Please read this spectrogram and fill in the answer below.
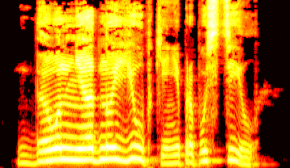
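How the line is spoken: Hoarse objection. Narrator (Russian): сипло возразил Рус Нагашов

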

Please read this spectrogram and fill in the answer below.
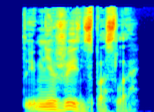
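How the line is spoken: Very quiet, unpretentious. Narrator (Russian): сказал я совсем негромко и постарался без пафоса

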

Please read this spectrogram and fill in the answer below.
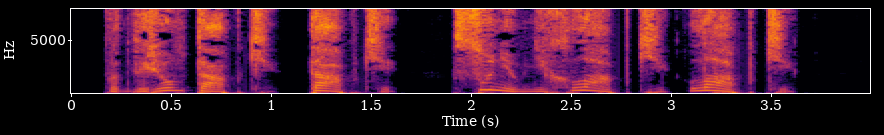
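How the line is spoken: Whispering. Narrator (Russian): шептать ему в ушко

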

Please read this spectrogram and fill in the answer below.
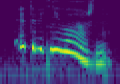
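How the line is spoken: Cheerful boy. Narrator (Russian): бодро сказал мальчик

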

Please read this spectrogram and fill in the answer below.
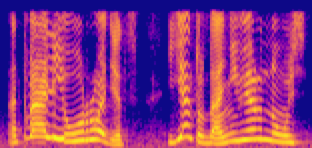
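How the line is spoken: Feisty squeaky girl's voice. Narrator (Russian): боевито пропищала девушка

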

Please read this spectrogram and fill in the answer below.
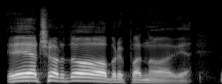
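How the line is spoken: Loud laughter. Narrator (Belarusian): зарагатаў Дубатоўк

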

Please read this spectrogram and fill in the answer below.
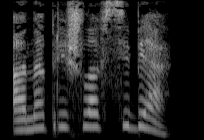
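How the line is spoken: Soft. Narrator (Russian): мягко сообщила куда-то Санди

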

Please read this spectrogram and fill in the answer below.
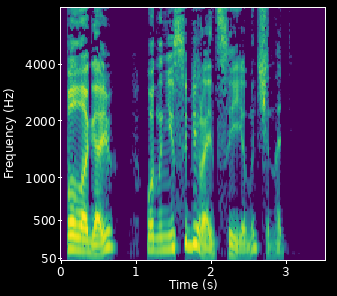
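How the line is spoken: Declaring after laughter. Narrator (Russian): Отсмеявшись, она заявила

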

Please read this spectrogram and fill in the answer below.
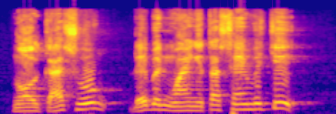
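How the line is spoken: Shouted. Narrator (Vietnamese): mấy anh Tuần thét

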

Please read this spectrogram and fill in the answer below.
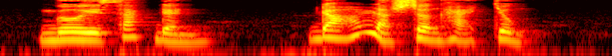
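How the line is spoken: Stern, impatient question. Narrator (Vietnamese): Loan Phượng là người đầu tiên không nhịn được, nghiêm giọng hỏi

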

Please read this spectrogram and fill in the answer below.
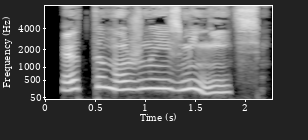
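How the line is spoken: Female purring. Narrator (Russian): промурлыкала Вассара

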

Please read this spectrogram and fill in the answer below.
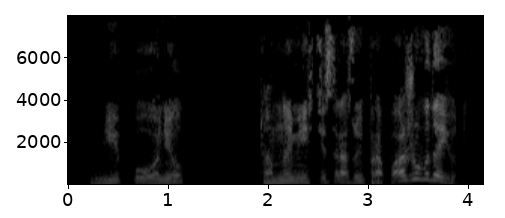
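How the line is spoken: Amazed exclamation. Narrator (Russian): Майор изумленно воскликнул

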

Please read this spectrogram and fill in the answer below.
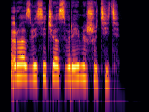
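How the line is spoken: Annoyed sigh. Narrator (Russian): с досадой вздохнула Чи

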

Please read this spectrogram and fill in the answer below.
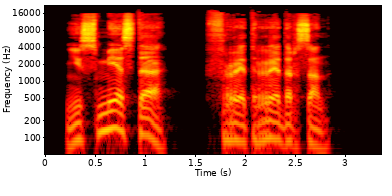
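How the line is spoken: Menacing, mighty shout. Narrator (Russian): грозным, могучим голосом закричал Нат Пинкертон

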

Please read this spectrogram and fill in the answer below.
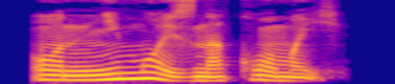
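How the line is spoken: Curt, through clenched teeth. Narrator (Russian): процедила

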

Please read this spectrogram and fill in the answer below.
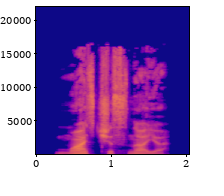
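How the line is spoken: Whisper. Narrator (Russian): прошептал Артём

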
